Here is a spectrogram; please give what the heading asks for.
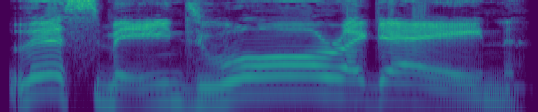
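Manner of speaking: high, loud, drawn-out crow; gleeful proclamation. A narrator's reading. Brock guffawing at the prospect of war, gleeful proclamation. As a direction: relish it, stretching the words out slowly.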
